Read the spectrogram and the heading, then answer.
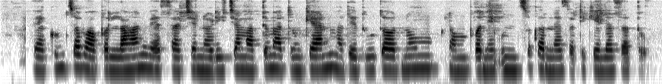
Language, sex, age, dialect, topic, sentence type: Marathi, female, 51-55, Varhadi, agriculture, statement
